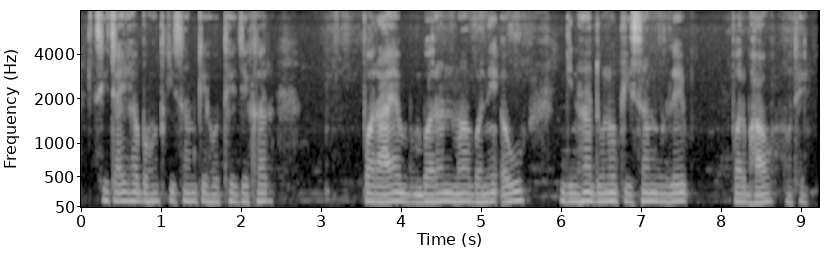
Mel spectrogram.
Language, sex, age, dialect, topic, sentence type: Chhattisgarhi, male, 18-24, Western/Budati/Khatahi, agriculture, statement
